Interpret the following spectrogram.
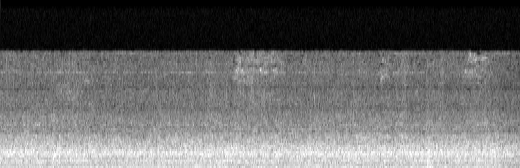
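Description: Steady mechanical hum of kitchen equipment by a stovetop: a low drone with a thin steady whine above it, unchanging throughout.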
